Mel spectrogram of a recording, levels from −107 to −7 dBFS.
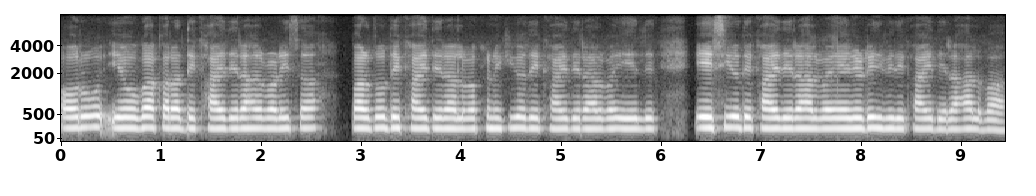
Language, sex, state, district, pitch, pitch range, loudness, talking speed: Bhojpuri, female, Uttar Pradesh, Deoria, 210 Hz, 205-215 Hz, -14 LUFS, 190 wpm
